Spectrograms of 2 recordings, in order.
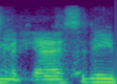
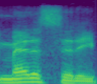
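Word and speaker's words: Metacity: change anything on the is it meta city or Matassa t how do you pronounce that matter I like to say Matassa D but I don't think they've ever actually specified which one as well I but most people say meda city but Matassa T sounds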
